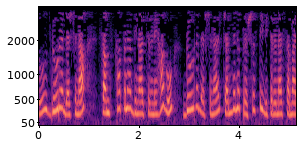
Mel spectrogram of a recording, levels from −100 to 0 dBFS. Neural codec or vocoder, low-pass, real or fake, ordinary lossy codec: none; 3.6 kHz; real; none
